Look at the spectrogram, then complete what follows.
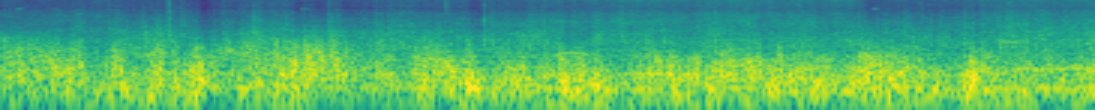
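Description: Wind buffeting the microphone in constant gusts, with a low rumble beneath it.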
